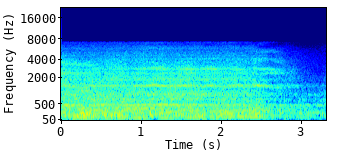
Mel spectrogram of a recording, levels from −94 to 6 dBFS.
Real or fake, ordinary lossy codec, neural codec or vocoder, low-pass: fake; none; autoencoder, 48 kHz, 32 numbers a frame, DAC-VAE, trained on Japanese speech; 7.2 kHz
